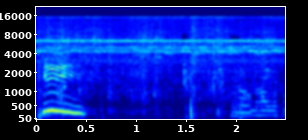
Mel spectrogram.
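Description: A person's voice in one short drawn-out vocal sound that falls in pitch, over the first half second. After it comes a quieter stretch with a steady high-pitched drone and a single click about a second and a half in.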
